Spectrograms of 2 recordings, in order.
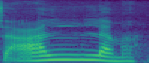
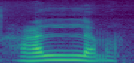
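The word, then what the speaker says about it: عَلَّمَ: But with Shadda, it's Allama, Allama. So we put stress on it.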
